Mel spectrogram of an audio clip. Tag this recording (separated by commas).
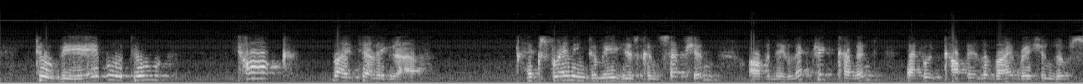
Speech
